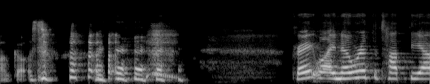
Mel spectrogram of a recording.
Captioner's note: laughs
